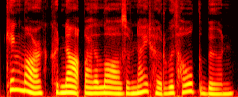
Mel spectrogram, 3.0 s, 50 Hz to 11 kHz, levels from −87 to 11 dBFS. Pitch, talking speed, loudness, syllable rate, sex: 205 Hz, 240 wpm, -15 LUFS, 5.0 syllables/s, female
